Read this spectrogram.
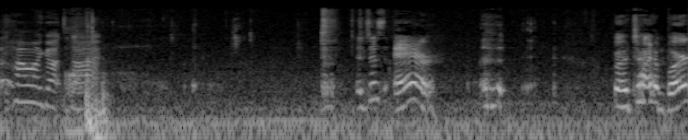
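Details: Girl burping deliberately: several loud, drawn-out burps, some pitched and gurgling, mixed with talking and laughter in a quiet room.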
